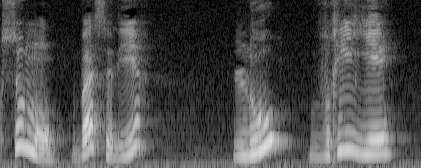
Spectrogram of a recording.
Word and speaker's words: l'ouvrier: Donc ce mot va se lire l'ouvrier. L'ouvrier. On prononce bien le i.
